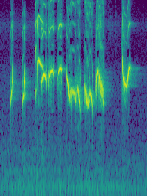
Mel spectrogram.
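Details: Orange-headed thrush singing, used as a prompt to get a reluctant caged bird singing: two clipped whistles, then a fluent run of slurred, warbling notes sliding up and down, ending with one separate looping whistle.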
